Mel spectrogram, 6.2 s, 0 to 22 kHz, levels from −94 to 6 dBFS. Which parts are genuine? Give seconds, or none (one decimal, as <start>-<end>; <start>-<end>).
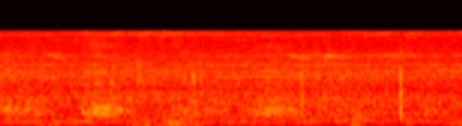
0.0-1.0; 2.2-6.2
